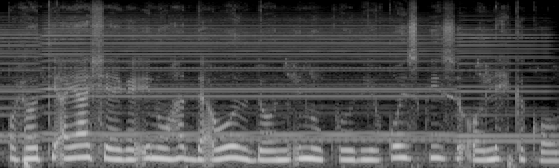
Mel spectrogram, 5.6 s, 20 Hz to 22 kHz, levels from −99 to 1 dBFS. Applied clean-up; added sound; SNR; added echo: none; Harmonica; 17 dB; none.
